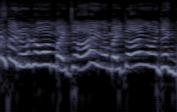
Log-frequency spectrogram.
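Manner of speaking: high, repeated panicked questions; mock hysterics. Mother acting out the panic in the car, mock hysterics. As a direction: imitate frantic squealing through a laugh. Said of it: "She's hysterical".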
